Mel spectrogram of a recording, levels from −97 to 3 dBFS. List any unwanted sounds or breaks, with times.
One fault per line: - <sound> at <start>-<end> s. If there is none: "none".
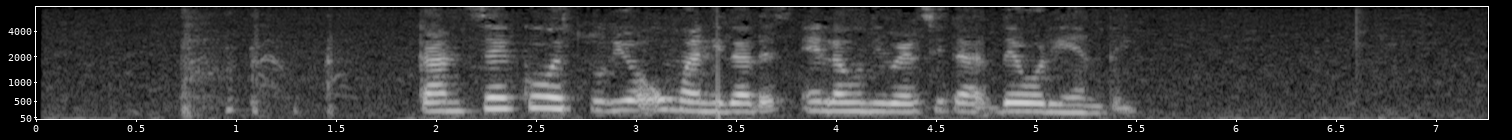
- cough at 0.7-1.6 s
